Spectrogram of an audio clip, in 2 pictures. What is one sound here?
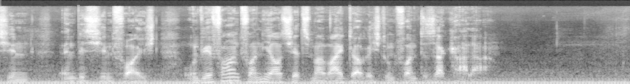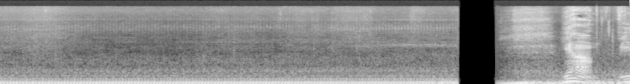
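A car engine hums steadily at idle, heard from inside the car.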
